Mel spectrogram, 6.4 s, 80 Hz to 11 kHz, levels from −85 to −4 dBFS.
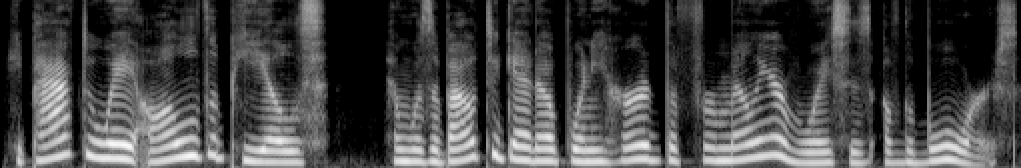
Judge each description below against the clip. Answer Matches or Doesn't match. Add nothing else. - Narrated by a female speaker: Matches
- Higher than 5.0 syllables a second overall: Doesn't match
